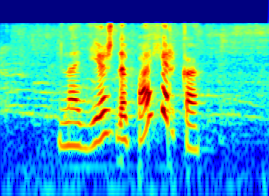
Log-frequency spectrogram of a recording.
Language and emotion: Russian, positive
